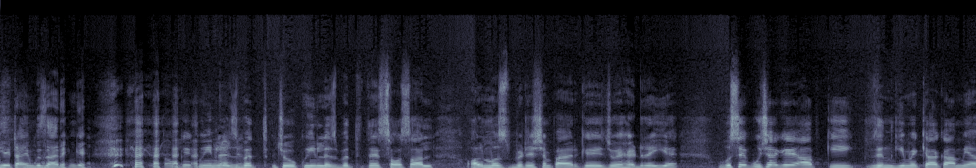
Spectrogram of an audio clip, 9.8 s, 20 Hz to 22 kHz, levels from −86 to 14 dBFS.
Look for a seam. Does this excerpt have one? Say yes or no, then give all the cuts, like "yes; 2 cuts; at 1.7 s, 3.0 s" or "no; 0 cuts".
yes; 1 cut; at 1.9 s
